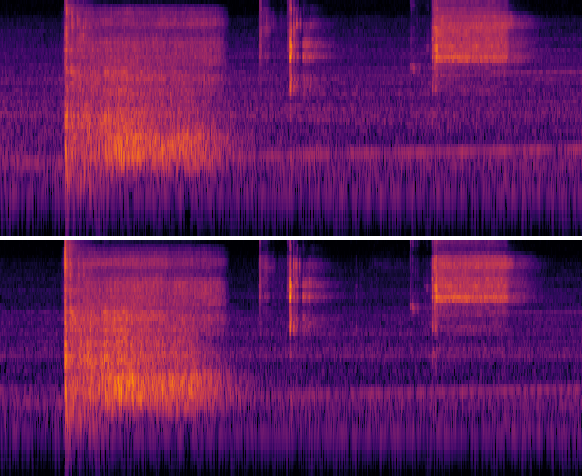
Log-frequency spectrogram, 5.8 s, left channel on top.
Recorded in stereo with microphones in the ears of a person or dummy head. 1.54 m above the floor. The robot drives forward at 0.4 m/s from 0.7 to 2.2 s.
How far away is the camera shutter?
About 2.5 m.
